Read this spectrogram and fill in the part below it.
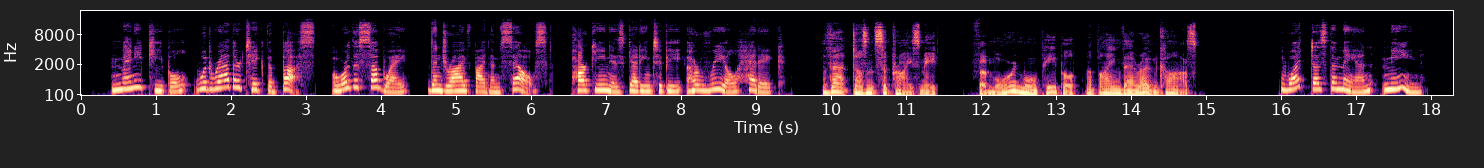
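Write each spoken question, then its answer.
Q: What does the man mean?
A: He is not surprised, because more and more people are buying cars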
